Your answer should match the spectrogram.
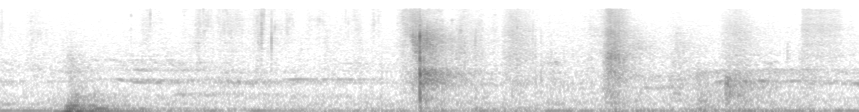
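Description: Quiet room with a low steady hum, a short low sound near the start, and then three faint sharp taps as a paintbrush works in a watercolour palette.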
